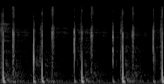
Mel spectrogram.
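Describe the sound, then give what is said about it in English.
A voice imitates galloping horse hooves with quick clicking, clopping sounds in uneven triplet bursts, fairly loud, repeated several times with no other sounds. “That was horses, for those of you that...”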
